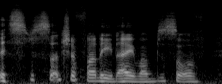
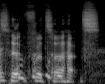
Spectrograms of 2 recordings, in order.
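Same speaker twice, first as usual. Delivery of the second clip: laughing; 4 semitones higher, 6 dB louder, slower than usual. Real, not acted. Laughing answer to recap question.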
